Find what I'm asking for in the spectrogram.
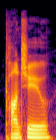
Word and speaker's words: Khonshu: I mean, we did see a lot of the little statues at the end when they were looking for Kanoshu or Khonshu, how they say it in the show.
